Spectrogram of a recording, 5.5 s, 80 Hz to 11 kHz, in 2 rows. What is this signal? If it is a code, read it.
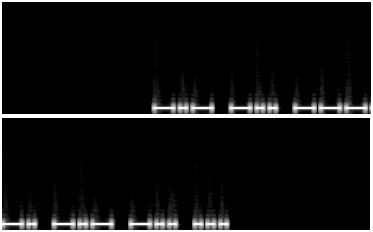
Morse code, heard as a keyed tone, about 25 wpm, 700 Hz. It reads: KD9KDS
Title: USA Call Signs - 6 Characters - 2x Character Spacing - 25wpm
